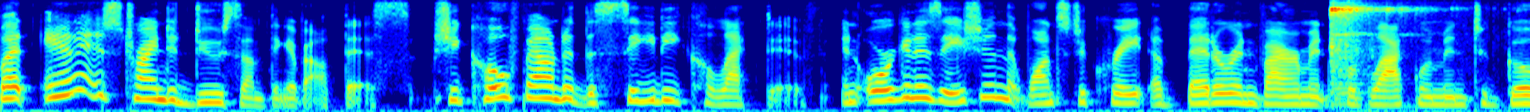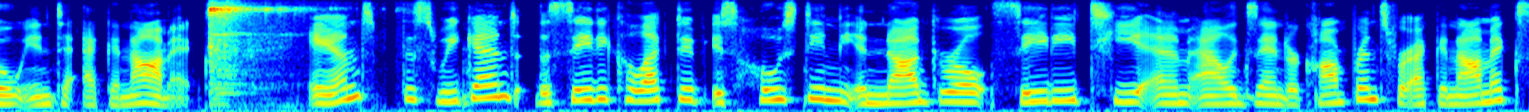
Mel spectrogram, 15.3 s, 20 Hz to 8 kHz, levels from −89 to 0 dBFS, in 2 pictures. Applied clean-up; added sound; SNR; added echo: none; Tambourine; -3 dB; none.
